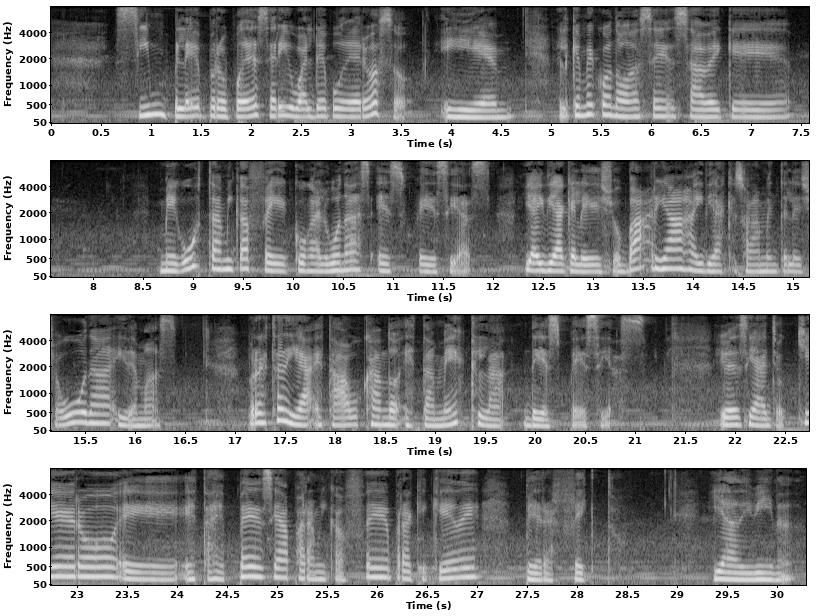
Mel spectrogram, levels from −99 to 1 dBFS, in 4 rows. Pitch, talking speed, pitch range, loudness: 195 Hz, 125 wpm, 185-225 Hz, -19 LUFS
